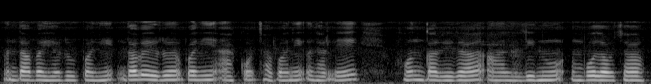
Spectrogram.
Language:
Nepali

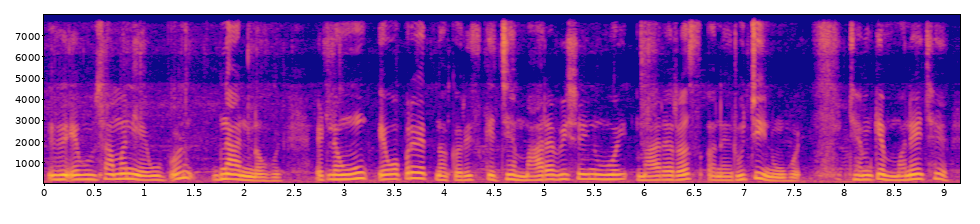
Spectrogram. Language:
Gujarati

